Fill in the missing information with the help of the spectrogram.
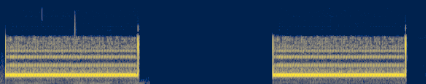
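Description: Two long, steady electronic telephone tones of a call being placed, each lasting about two seconds with a quiet pause between them, heard clearly and alone with no voices.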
